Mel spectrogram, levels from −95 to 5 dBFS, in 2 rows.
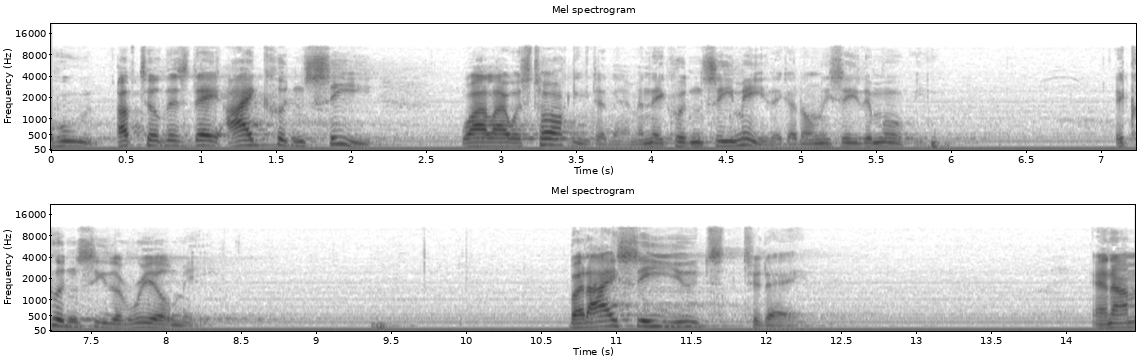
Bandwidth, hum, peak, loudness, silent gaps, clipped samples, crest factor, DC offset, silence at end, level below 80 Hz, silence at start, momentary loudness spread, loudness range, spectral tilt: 10.5 kHz; none; -8 dBFS; -29 LUFS; none; under 0.1%; 24 dB; under 0.1%; 0 s; -44 dBFS; 0 s; 21 LU; 6 LU; -4.5 dB/octave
